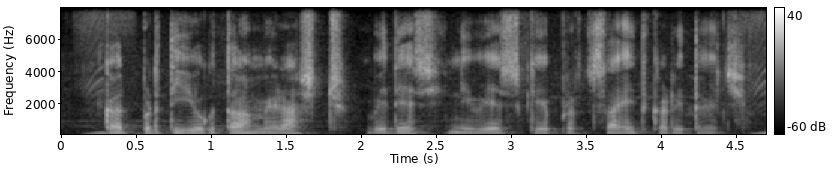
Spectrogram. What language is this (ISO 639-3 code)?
mai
